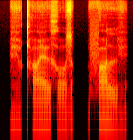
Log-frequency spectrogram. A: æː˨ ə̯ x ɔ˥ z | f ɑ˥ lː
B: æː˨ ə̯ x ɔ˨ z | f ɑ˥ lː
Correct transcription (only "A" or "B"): B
